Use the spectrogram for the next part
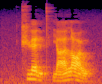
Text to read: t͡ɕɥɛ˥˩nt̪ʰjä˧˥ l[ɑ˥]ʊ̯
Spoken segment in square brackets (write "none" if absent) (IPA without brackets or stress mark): ɑ˥˩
